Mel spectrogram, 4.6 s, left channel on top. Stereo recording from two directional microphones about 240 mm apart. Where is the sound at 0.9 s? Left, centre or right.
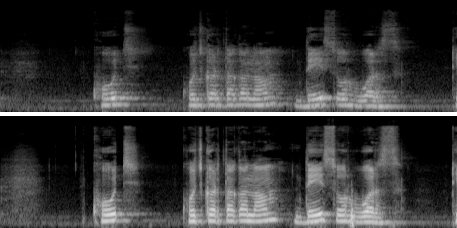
Right.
